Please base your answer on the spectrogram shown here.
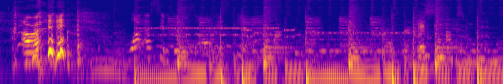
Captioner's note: laughs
